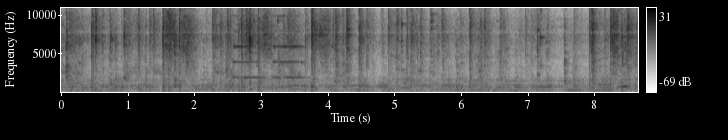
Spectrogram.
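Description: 20 oz Ringside boxing gloves punching a hanging heavy bag, a run of thuds and slaps throughout.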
